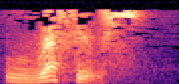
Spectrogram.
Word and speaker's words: refuse: Note the pronunciation. It's spelled the same as refuse, but when it's referring to waste, it should be pronounced refuse.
